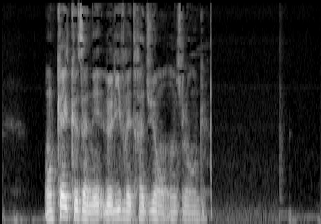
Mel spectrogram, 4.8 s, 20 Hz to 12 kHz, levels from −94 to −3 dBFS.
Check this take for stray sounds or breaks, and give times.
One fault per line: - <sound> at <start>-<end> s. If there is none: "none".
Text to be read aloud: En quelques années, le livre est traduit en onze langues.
none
